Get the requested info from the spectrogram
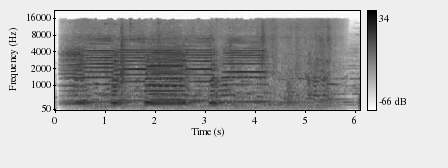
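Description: Accordion playing a melody over chords. It dies away shortly before the end.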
